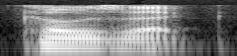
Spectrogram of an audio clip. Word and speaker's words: Kozik: No, that's quite right. Yes, it's Kozik. – Okay, Kozik.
